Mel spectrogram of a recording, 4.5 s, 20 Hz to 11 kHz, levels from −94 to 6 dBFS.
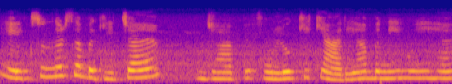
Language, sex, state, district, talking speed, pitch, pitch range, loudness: Hindi, female, Bihar, Lakhisarai, 170 wpm, 270 Hz, 255-290 Hz, -16 LUFS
